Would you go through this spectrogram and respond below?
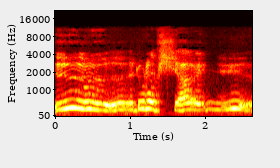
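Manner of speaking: high, slow, mopey whining moan.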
